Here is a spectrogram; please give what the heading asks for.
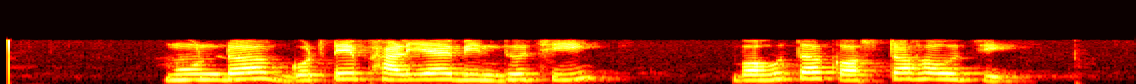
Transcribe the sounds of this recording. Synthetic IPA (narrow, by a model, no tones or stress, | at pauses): muɳɖɔɡoʈepʰaɭijabind̪ʱut͡ʃʰi | bɔɦut̪ɔkɔsʈɔɦɔwt͡ʃʰi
